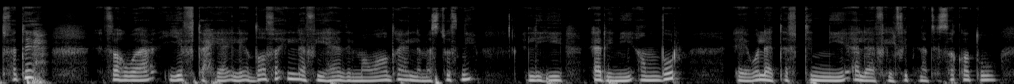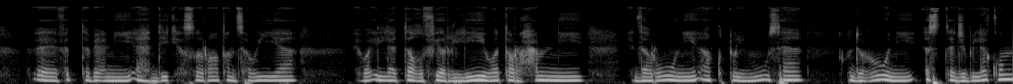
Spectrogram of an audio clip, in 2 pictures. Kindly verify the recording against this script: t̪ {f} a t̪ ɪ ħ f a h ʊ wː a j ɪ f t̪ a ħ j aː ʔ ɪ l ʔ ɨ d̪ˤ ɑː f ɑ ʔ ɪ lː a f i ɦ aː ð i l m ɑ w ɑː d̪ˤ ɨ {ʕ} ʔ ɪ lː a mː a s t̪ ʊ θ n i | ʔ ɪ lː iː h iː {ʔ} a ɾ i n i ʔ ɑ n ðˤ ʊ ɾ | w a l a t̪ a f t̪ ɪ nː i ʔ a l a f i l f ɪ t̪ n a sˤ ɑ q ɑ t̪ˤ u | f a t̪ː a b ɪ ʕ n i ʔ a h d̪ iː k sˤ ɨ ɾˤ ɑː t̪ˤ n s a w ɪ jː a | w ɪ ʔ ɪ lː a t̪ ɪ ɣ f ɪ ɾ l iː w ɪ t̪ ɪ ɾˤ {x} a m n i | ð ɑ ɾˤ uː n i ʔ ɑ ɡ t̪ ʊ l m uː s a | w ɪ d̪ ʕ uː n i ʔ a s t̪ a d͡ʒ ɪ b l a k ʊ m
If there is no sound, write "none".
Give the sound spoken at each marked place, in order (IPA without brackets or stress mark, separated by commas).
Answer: f, ʕ, ʔ, ħ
